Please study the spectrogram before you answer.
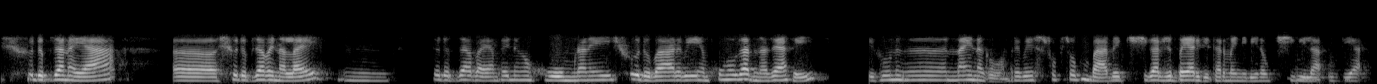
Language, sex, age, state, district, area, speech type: Bodo, female, 45-60, Assam, Kokrajhar, rural, conversation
